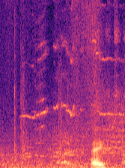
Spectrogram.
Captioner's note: door squealing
